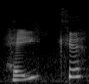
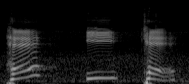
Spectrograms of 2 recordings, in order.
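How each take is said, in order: First: "Heik" as one syllable, rising high in a question; questioning stab at "Heik", ending on the k; unsure pronunciation. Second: "He-ike" broken slowly into syllables, he-i-ke; "He-ike" carefully split, starting high; sounded out. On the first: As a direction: try "Heik" like "hake", unsure. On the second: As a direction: sound out "He-ike" piece by piece, ending in "keh". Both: Shown as a demonstration. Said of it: "how the hell do I say that".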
